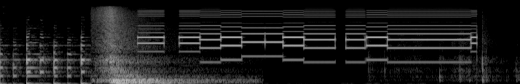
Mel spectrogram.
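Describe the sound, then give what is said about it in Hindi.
A phone's outgoing call to a doctor rings with a bright electronic melody of steady beeping tones, loud, after a brief rustle and a few soft clicks, with no one talking. “मैं अभी फोन करता हूँ”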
